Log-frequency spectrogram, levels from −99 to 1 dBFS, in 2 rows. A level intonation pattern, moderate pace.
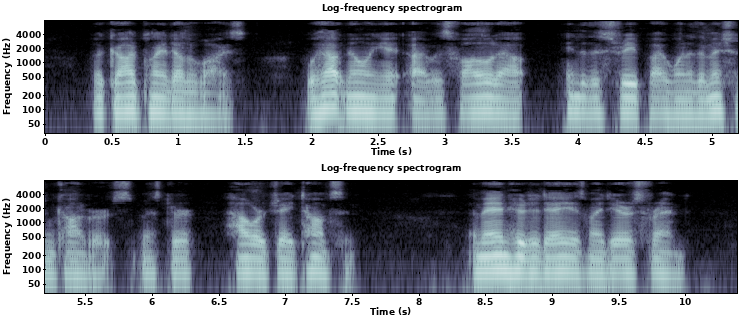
Yes: narrow, 2.2 semitones; average, 195 wpm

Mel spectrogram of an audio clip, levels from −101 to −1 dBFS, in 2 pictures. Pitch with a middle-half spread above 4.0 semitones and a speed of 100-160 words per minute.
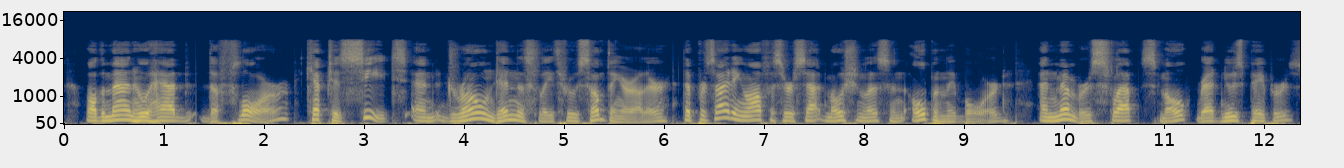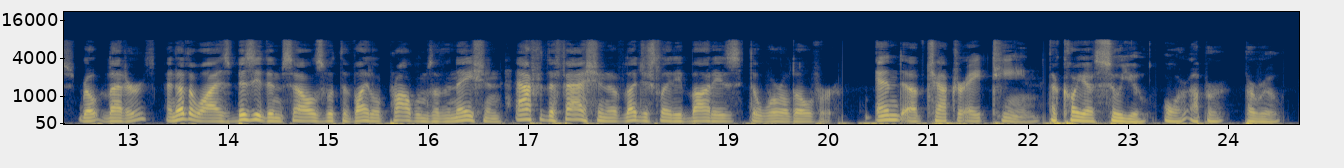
Yes: average, 4.5 semitones; slow, 135 wpm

